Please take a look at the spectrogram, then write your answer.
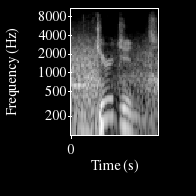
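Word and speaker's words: Jurrjens: Jair, and then Jurgens, just like it's spelled.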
